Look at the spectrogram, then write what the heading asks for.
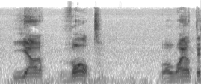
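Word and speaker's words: Yacolt: It's spelt Y-A-C-O-L-T, but it's pronounced Yavolt.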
